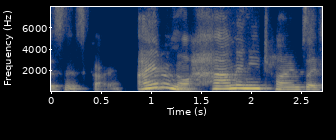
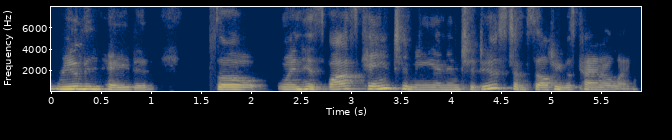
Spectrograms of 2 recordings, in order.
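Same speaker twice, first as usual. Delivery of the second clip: ordinary talk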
